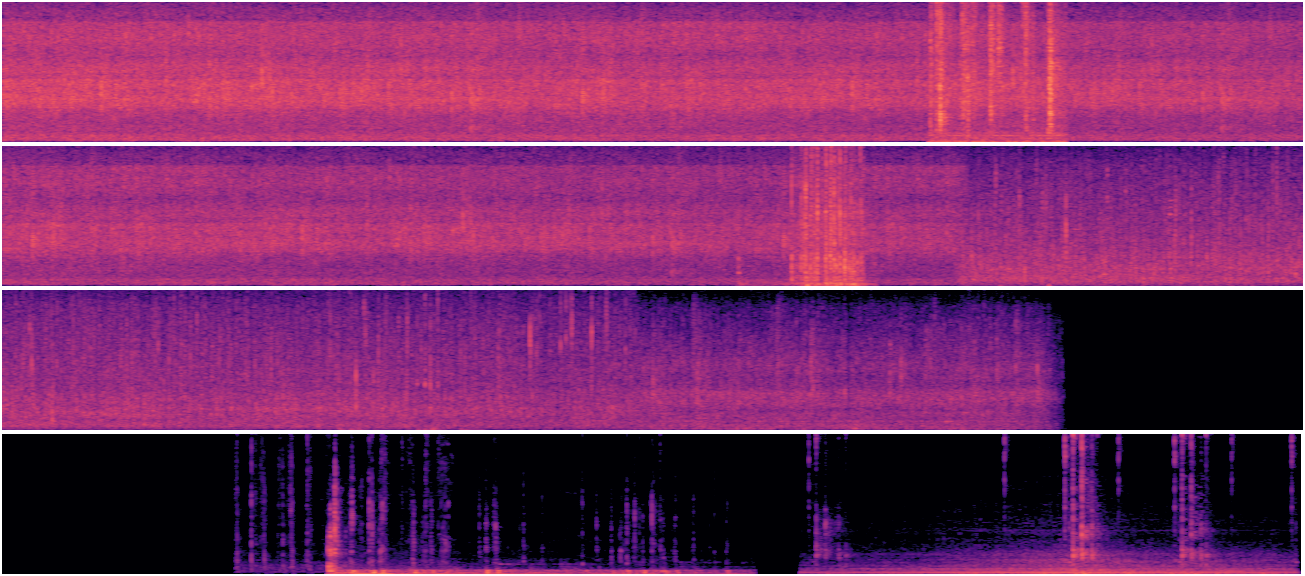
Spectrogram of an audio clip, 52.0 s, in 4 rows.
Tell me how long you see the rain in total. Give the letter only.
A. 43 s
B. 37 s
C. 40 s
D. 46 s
B.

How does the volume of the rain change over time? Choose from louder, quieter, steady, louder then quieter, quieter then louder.
quieter.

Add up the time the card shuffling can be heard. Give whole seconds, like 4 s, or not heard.
5 s.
